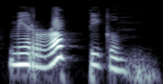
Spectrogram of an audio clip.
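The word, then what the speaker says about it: مِن رَّبِّكُمْ: jadi langsung ya kemudian nun mati bertemu dengan roh mirrobbikum mirrobbikum langsung jadi bukan mirip salah mirrobbikum Hai hukum bacaan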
